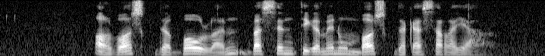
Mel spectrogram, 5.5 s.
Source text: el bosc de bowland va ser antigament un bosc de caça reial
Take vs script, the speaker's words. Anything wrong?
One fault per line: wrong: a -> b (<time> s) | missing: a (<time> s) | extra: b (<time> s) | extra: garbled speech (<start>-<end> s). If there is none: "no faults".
no faults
